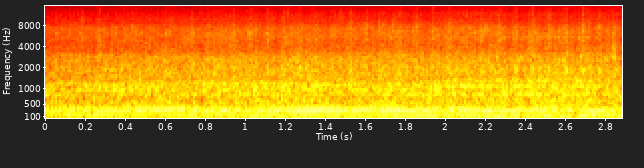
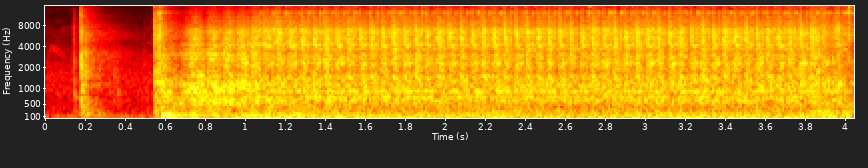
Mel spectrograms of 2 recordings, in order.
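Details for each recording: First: 63-year-old boat after ignition repair, running under way in gear on the water: constant smooth drone holding a steady pitch, no misfires or knocks; running cleanly, overheating unknown. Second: 63-year-old boat engine with points/condenser ignition after rewiring ignition box, magneto and tach leads: fast even cranking about three and a half beats a second, never catching; fuel leaking from carb, cause of no-start unconfirmed.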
